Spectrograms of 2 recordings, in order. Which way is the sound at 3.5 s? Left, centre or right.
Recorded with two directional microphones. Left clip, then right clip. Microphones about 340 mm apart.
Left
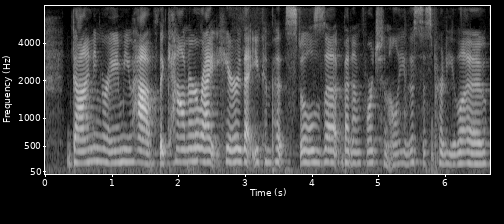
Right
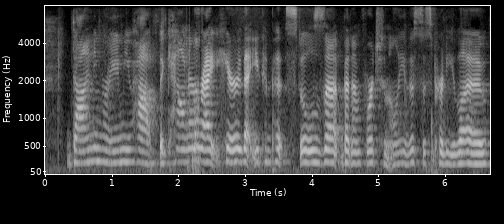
Left.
